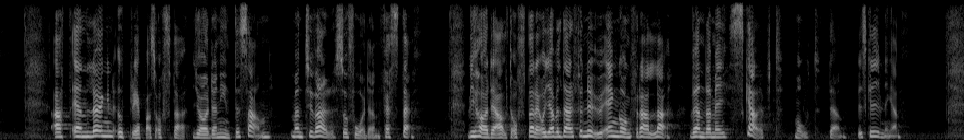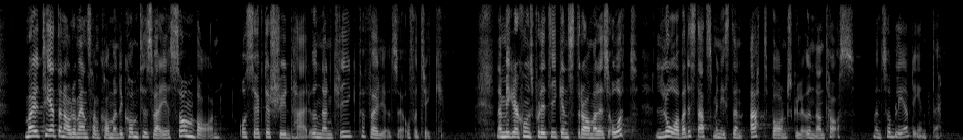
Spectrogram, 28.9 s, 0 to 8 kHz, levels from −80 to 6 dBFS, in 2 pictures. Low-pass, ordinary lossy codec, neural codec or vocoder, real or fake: none; none; none; real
